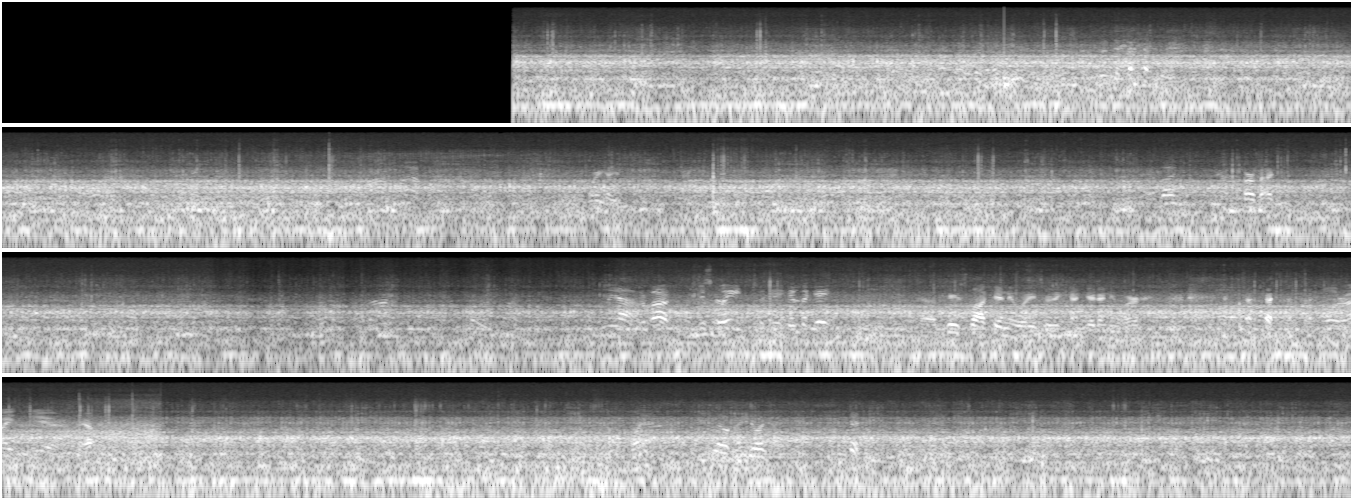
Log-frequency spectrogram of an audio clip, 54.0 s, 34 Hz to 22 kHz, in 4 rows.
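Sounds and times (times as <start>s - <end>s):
tyres on asphalt: 5.1s - 53.9s
rushing wind: 5.2s - 53.9s
faint voices: 6.2s - 53.9s.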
